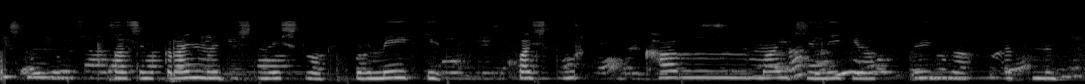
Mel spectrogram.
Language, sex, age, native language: Icelandic, male, 18-19, Icelandic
